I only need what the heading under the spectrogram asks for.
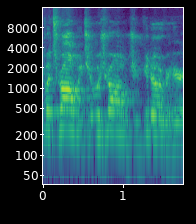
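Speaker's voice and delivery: play-acted rushed, alarmed, fast, agitated delivery. Retelling how airport security agents reacted to his shaking: imitating agitated TSA agents. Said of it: "the T S A is freaking out".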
